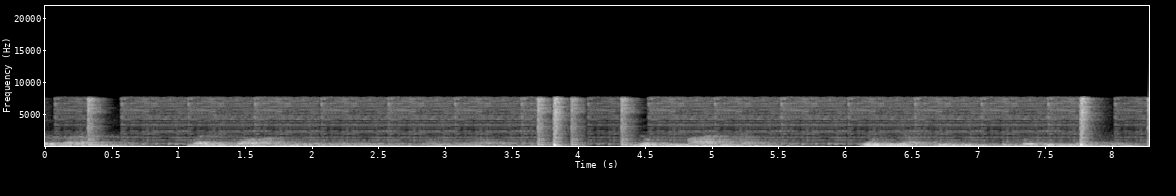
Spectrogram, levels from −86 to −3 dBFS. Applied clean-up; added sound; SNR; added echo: none; Hi-hat; 3 dB; reverberation time 1.1 s.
